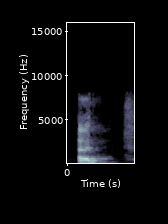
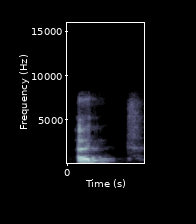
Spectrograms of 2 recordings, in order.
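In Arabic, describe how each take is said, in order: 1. تنطلق التاء الأخيرة بنفس خفيف ونظيف. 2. تنطلق التاء الأخيرة بنفس خفيف ونظيف.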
